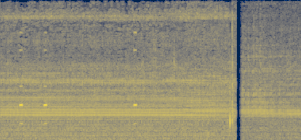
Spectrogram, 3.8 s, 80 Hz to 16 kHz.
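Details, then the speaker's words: 1996 Holmes 5200 BTU air conditioner (WCI, LG compressor, McMillan fan motor, 6.2 A) in cool mode: constant low hum and steady fan rush, chatter gone after startup; running normally and quietly. "see if the compressor starts right now yep sure did and like I said it's kind of chattery at first but it quiets down after a while"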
